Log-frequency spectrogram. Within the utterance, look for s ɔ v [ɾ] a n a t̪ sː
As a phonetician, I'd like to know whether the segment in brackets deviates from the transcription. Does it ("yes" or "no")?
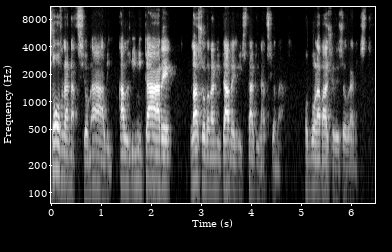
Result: no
